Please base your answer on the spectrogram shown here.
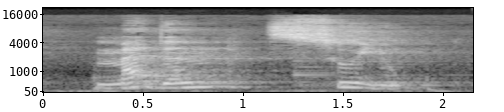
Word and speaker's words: maden suyu: Su, ça s'écrit S-U et ça se prononce su. Vous avez également l'eau pétillante qui se dit maden suyu.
